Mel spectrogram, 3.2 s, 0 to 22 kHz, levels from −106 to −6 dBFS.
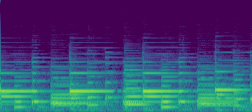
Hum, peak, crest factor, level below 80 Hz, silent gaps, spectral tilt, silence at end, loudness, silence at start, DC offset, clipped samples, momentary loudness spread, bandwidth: none; -14 dBFS; 12 dB; -58 dBFS; none; -10.5 dB/octave; 0 s; -26 LUFS; 0 s; under 0.1%; under 0.1%; 7 LU; 4 kHz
